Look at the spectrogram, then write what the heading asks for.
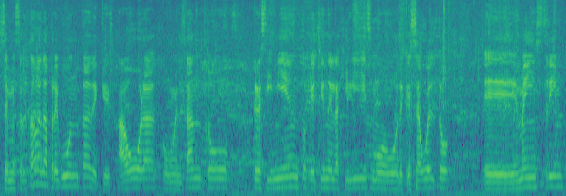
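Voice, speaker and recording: A male interviewer asks long questions in a hesitant way, pausing on fillers as he goes. His voice has an ordinary pitch. Clear crowd chatter carries on around him at a conference venue. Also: fairly even intonation. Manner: hesitant, many fillers and eh's. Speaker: interviewer, host.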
